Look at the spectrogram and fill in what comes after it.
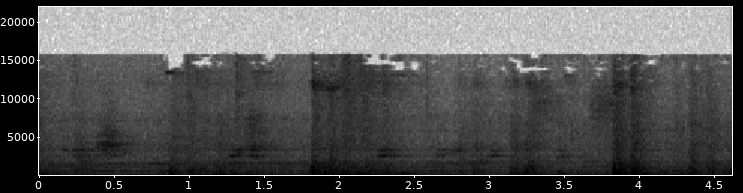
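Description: Nankai 8300 series electric train running on the line: a steady rumble, with irregular clattering knocks of the wheels over rail joints.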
